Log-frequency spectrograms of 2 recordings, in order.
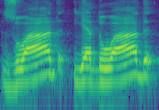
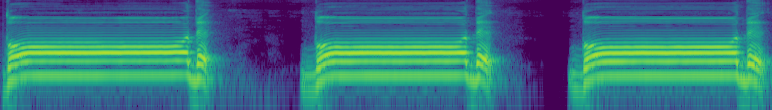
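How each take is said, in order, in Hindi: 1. स्वर से पहले एक 'w' ग्लाइड आती है। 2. स्वर एक सादा लंबा 'a' ध्वनि है। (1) "नहीं पढ़ेंगे" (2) "बल्कि अलिफ की आवाज के साथ"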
